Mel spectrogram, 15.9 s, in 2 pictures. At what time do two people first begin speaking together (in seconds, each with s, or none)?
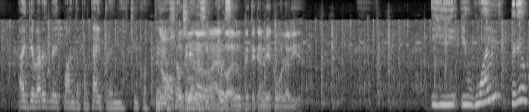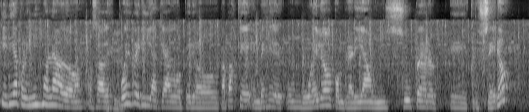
2.3 s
